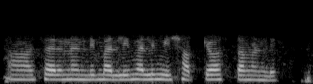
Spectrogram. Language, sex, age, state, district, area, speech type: Telugu, female, 30-45, Andhra Pradesh, West Godavari, rural, conversation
